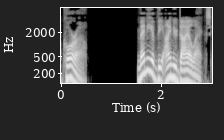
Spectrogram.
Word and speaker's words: kor: For example, some words, such as kor meaning to hold, are now pronounced with a paragoge, as in koro.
